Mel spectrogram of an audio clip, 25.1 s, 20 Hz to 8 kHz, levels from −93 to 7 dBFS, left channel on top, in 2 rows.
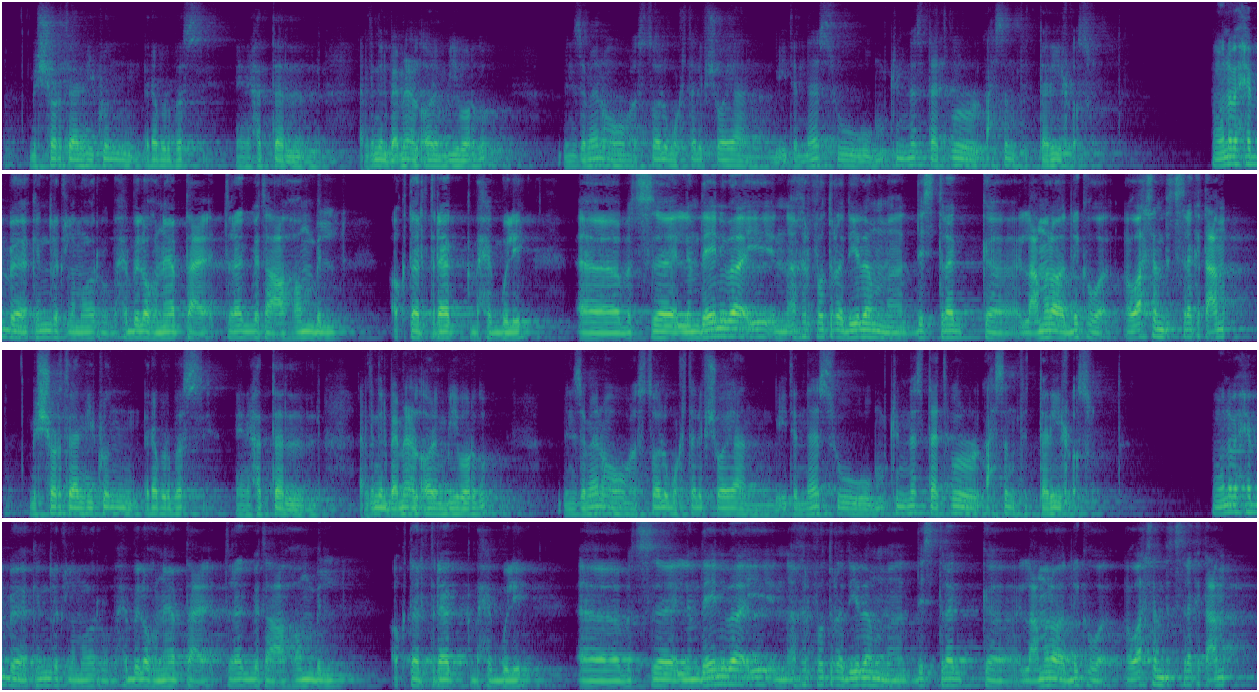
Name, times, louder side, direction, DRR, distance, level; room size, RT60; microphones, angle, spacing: voice 1, 0.3-2.0 2.3-4.9 5.6-10.9, right 2 dB, 45° right, 1.6 m, -28 dB
voice 2, 12.1-16.0 16.4-17.8 18.3-24.8, left 2 dB, 40° left, 1.2 m, -25 dB
21.5 x 20.0 x 9.6 m
head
